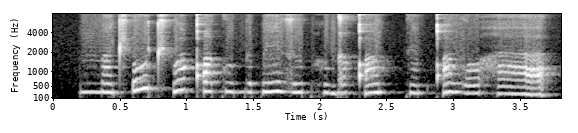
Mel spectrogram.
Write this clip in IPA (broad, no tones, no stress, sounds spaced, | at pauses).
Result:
mː ã t͡ʃʼ o t͡ʃʼ ũ qʼ o k u b ɛ p ẽ z ɯ p h ũ ɡ ɯ qʼ ũ kː ɛ̃ p qʼ ũ v ɔ h a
